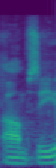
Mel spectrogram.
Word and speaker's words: OMSI: you're not from Portland you should learn that it's pronounced Tom Z I get funny looks when I say OMSI and there's gonna be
